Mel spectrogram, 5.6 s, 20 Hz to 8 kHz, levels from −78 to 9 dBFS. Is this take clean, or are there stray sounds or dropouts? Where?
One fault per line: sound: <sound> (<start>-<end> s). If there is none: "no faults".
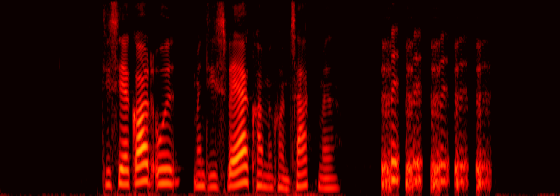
sound: laugh (3.8-4.9 s)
